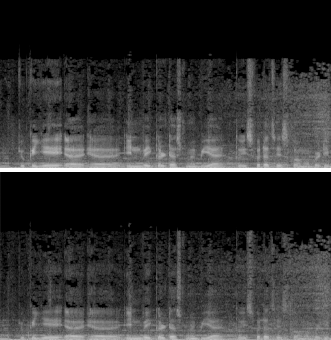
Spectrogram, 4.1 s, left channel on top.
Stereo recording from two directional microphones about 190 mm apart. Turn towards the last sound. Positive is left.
turn(degrees=0)  # may be behind; listen again after turning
